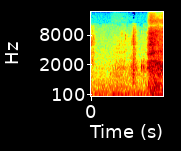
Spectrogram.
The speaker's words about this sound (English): Mukbang. It's a mukbang.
